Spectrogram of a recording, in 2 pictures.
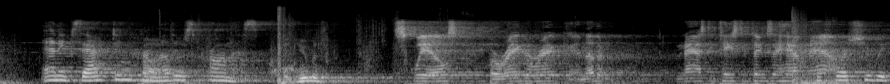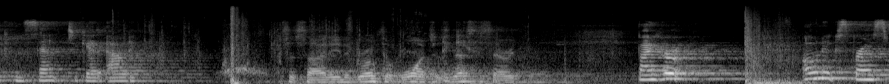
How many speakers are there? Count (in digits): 3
